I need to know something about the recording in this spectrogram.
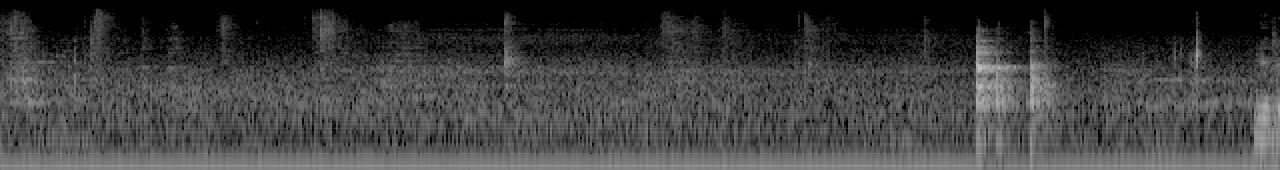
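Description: Metal ladle scraping and tapping against a steel pot as thick mango jam is spooned onto a plate, with light scattered clinks. About six seconds in there is a louder clatter of metal knocks as the pot is set down onto a wooden trivet.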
